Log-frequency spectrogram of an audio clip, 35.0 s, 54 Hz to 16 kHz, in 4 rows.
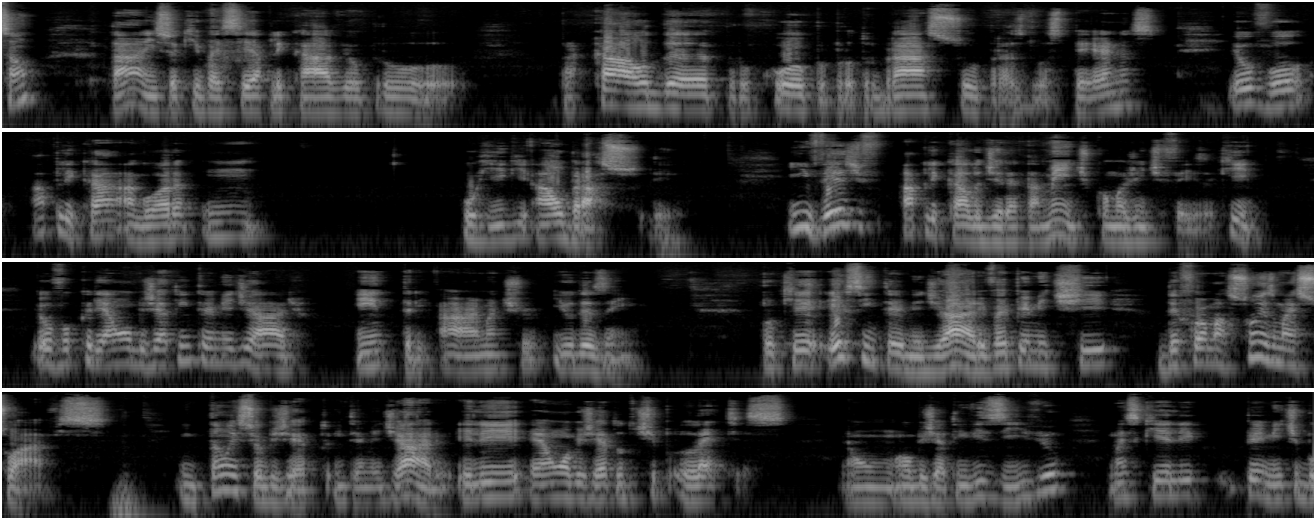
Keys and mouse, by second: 6.0 shift+middle click, 7.3 shift+middle click, 8.4 ctrl+shift+middle click, 9.8 click, 16.4-16.9 drag, 17.2 r, 17.9 Escape, 20.4 click, 21.3 click.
